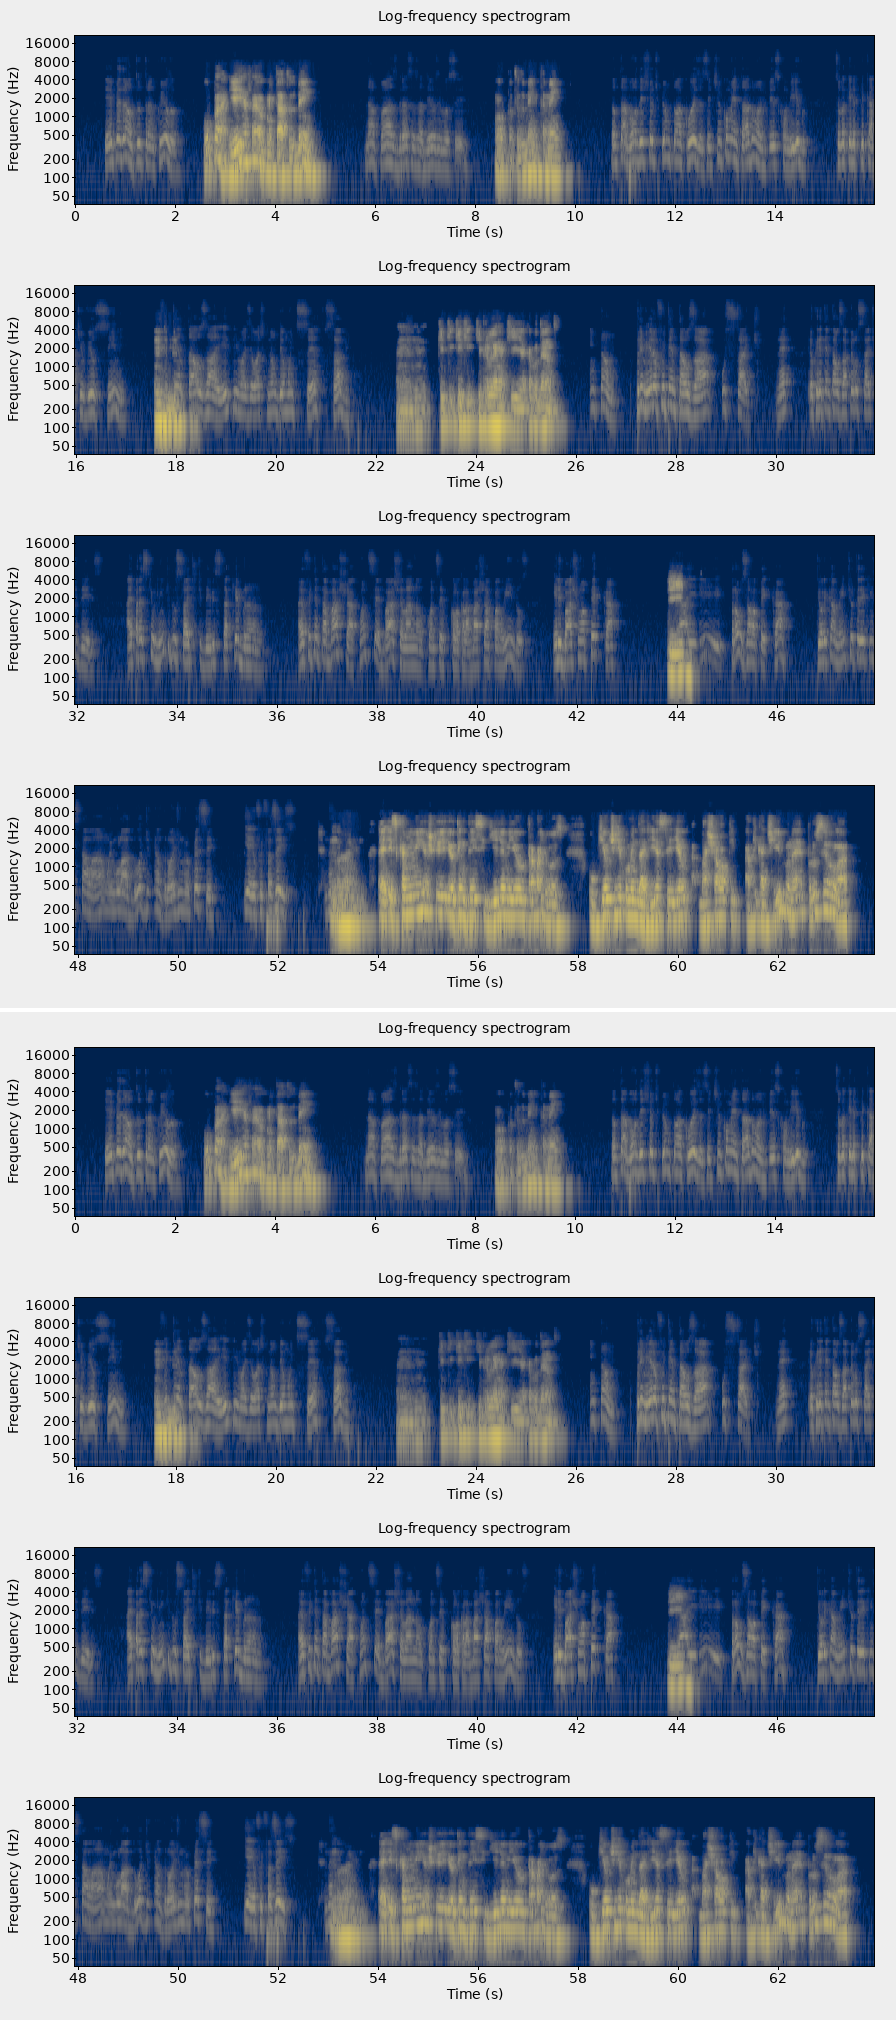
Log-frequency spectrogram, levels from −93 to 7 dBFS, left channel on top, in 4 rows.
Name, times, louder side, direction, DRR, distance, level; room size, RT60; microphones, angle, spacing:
voice 1, 0.6-2.1 5.8-7.8 10.7-14.6 15.2-17.0 17.6-21.5 26.3-26.8 27.2-29.6 30.0-30.2 30.7-32.3 33.0-35.7 36.4-40.9 41.5-42.8 43.9-46.2 46.8-50.7 51.3-52.3 52.9-53.2, equal, 5° right, 0.6 m, -42 dB
voice 2, 2.6-4.9 8.4-9.7 17.6-18.1 22.4-25.6 43.8-44.3 53.0-63.4, left 6 dB, 85° left, 0.4 m, -23 dB
9.9 x 4.7 x 6.3 m
head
